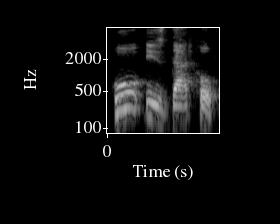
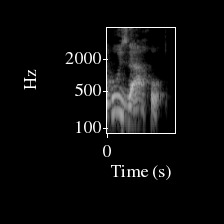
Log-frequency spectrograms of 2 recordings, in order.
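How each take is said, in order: First: "Who is that hope" drawn out word by word; "Who is that hope" stretched for emphasis; slow emphatic question. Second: Said in the usual way. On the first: Real, not acted. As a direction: ask "Who is that hope" slowly, weighting each word. Same question repeated for emphasis.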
